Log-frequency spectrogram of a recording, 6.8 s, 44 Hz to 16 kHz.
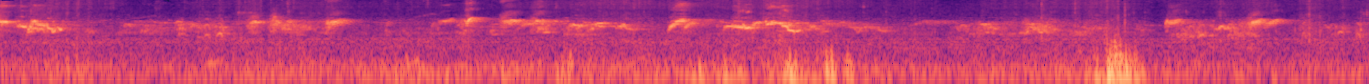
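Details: Red-whiskered bulbuls, a flock of about 1000 being released at New Year, give a dense chorus of bright, overlapping chirps and short warbled notes. Wing flaps and low thuds sound underneath.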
